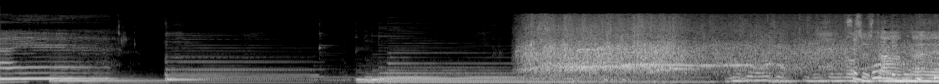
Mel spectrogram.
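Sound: audience applauding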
